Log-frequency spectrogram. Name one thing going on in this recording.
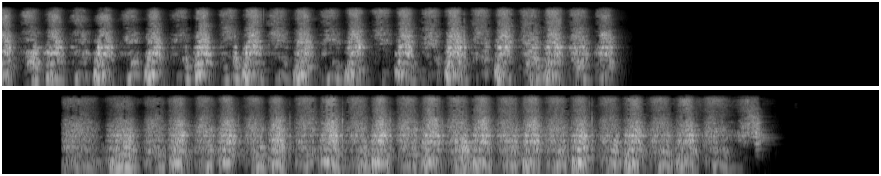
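A man sands a wooden board by hand with quick back-and-forth strokes.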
